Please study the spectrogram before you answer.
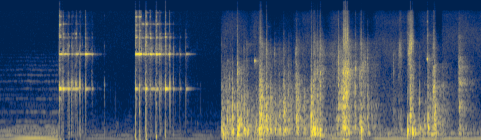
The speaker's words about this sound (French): On va sonner à la porte.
